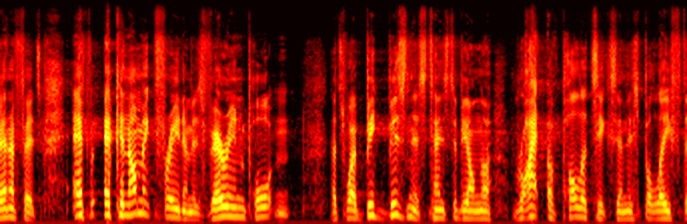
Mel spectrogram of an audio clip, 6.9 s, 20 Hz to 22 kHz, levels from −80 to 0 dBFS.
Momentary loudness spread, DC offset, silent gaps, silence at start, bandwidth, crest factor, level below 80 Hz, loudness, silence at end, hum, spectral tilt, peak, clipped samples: 12 LU; under 0.1%; none; 0 s; over 20 kHz; 22 dB; -66 dBFS; -20 LUFS; 0 s; none; -3 dB/octave; 0 dBFS; under 0.1%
